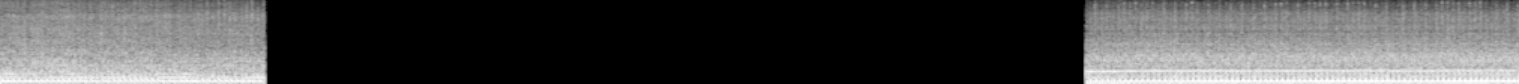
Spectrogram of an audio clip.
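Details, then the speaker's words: Lawn mower single-cylinder with carburetor swapped from another mower, governor spring suspected out of adjustment: steady low drone holding one flat speed, never climbing; runs but won't reach full revs, cause unconfirmed. "all right it's running but it's not really it doesn't really have full power"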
